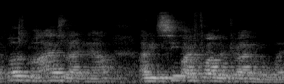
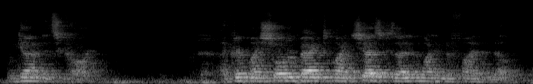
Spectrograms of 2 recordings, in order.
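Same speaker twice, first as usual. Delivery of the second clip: ordinary talk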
